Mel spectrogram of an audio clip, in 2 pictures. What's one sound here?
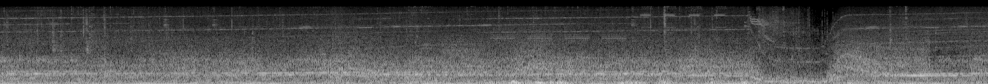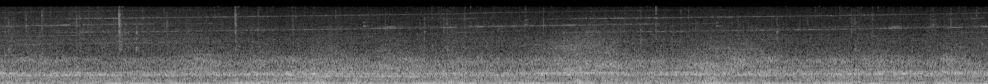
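A vehicle's engine hums steadily as it drives along a road.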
